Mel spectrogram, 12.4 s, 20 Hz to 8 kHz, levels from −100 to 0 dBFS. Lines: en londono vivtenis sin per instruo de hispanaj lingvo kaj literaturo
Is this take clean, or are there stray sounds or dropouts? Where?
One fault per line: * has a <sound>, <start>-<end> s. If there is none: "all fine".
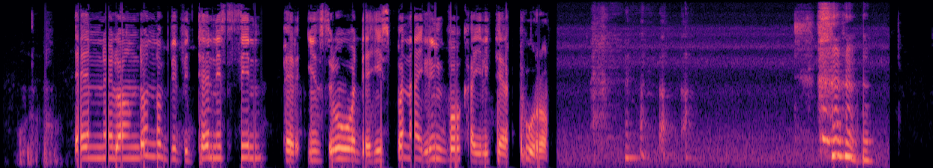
* has a laugh, 7.8-9.3 s
* has a laugh, 10.6-11.7 s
